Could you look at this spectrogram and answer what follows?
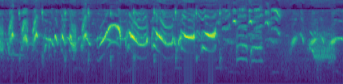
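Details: A tame hwamei, praised for strong singing and fighting, pours out a varied song of chattering notes, long looping whistles and sharp high trills, ending with a brief harsh note.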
